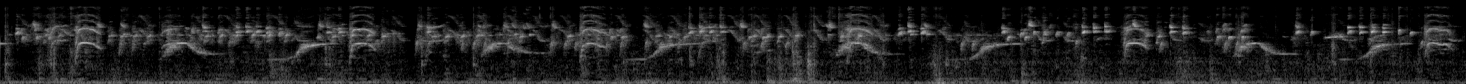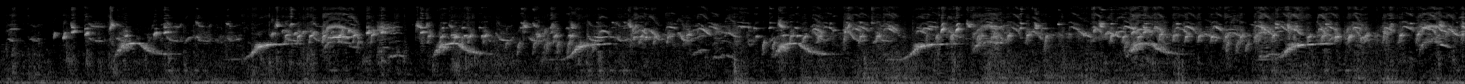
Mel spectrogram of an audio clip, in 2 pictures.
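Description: Canaries chirping and twittering continuously, with a short rising-then-falling call repeated about once a second.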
